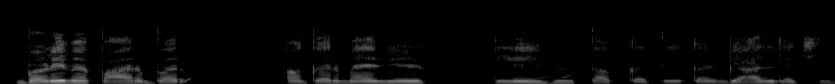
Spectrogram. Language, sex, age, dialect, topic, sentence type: Chhattisgarhi, female, 18-24, Western/Budati/Khatahi, banking, question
